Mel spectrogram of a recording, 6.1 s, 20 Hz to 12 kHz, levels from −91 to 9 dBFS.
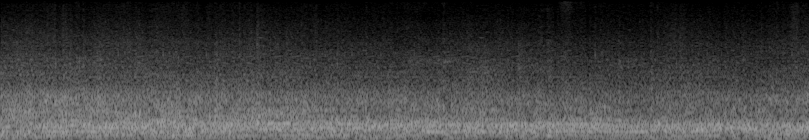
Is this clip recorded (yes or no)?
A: no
